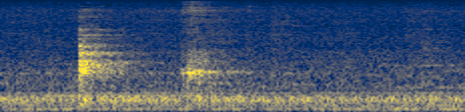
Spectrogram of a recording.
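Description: Two short, sharp knocks about half a second apart, the first louder, each with a brief ring, over a steady low hum.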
